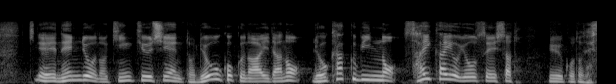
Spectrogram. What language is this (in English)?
Japanese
